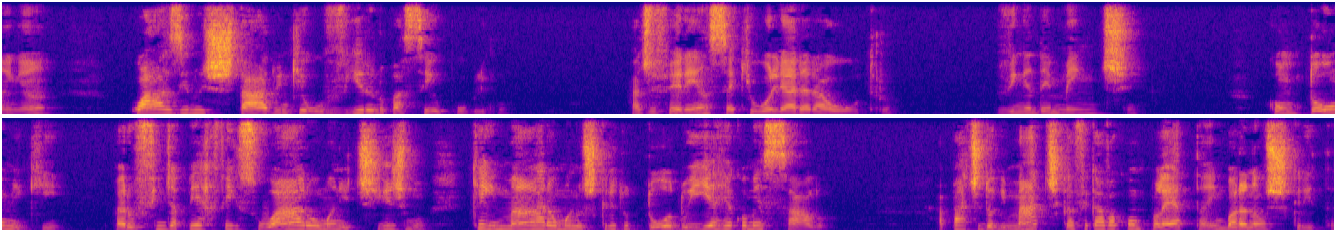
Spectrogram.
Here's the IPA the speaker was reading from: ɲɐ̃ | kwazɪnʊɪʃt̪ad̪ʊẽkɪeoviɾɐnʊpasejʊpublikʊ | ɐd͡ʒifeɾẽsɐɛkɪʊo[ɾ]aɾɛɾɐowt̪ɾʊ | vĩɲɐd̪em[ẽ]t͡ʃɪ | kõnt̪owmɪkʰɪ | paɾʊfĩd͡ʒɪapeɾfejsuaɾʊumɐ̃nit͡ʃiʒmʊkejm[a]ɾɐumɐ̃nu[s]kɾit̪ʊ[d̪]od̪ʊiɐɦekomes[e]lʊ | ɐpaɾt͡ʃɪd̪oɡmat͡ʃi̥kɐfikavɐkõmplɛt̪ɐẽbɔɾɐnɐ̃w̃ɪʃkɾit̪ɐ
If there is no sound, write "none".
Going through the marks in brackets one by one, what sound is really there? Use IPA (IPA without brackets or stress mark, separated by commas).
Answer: ʎ, ẽ, a, ʃ, t̪, a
